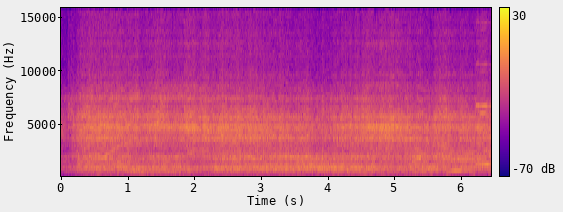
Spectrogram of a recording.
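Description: Smartphone game audio from the Doogee F5's loudspeaker: a zombie shooter's dense, steady mix of in-game effects and ambience, thin and with little bass, starting suddenly just after the start.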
